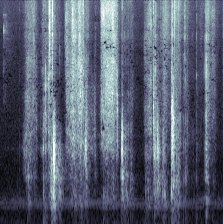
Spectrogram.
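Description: Paper pages of an open paperback book are lifted, bent and turned by hand, producing quiet, dry rustling and crinkling bursts with a few sharper papery snaps. Each burst is brief and bright, over a faint steady low hum.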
